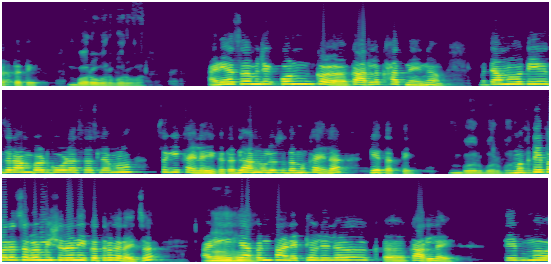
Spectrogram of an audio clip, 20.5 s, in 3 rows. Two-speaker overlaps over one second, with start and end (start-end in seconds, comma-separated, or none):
none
